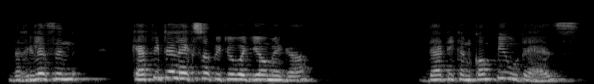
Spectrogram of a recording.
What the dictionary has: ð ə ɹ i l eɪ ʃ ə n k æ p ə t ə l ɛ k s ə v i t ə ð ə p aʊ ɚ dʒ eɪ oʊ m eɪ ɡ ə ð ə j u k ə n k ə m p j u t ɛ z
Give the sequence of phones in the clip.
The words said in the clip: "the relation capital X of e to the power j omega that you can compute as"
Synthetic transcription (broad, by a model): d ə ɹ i l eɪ s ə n k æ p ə t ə l ɛ k s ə p i t ə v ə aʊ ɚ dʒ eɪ oʊ m eɪ ɡ ə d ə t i k ə n k ə m p j u t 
